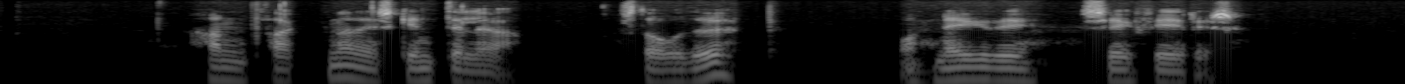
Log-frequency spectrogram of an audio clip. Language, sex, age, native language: Icelandic, male, 30-39, Icelandic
